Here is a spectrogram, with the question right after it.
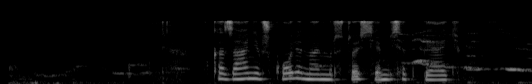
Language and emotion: Russian, neutral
